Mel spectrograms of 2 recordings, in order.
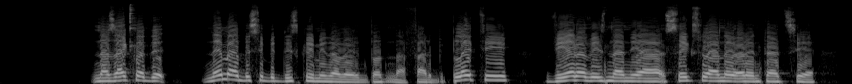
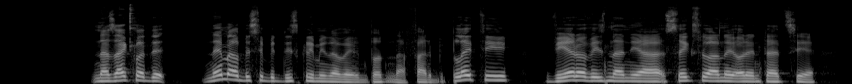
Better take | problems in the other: second | distortion; slight; 17% of the sound clipped

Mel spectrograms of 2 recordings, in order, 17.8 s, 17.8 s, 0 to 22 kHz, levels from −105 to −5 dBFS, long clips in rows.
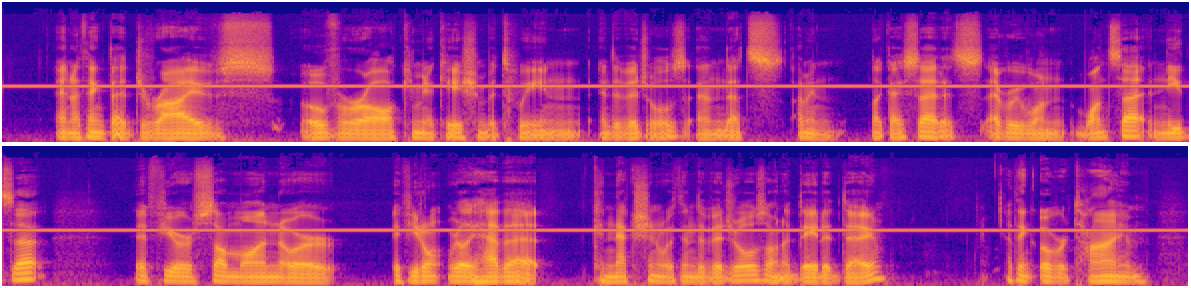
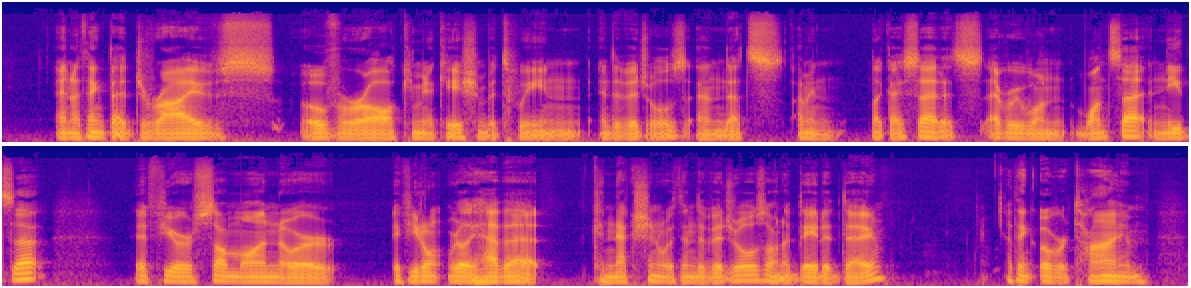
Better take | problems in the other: second | high-pitched whine; loud; throughout; 2 kHz, 10 dB below the speech

